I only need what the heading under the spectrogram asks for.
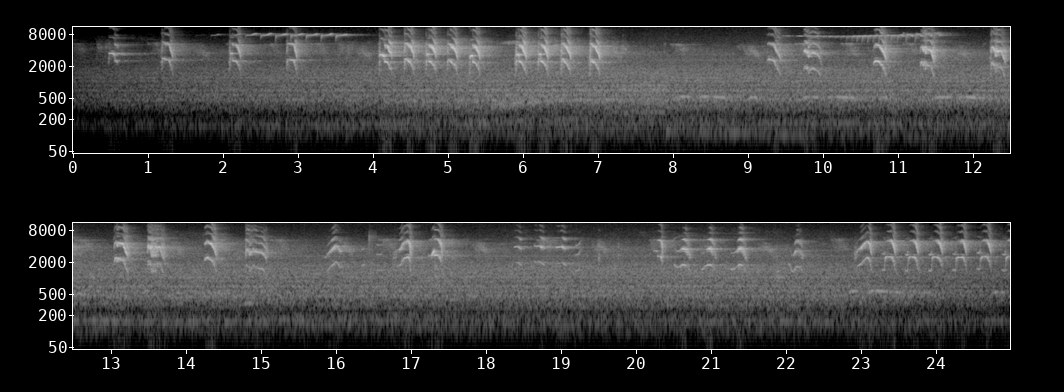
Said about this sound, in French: Mais qu'en est-il des perruches à collier en France ? On leur reproche d'une part des nuisances sonores. Certes, ces oiseaux font du bruit.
